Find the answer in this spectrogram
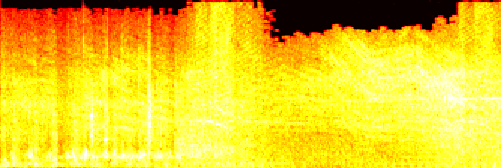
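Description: Sound effect of a propeller airship flying past: a loud rushing, windy noise with a deep rumble that swells, dips and swells again.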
